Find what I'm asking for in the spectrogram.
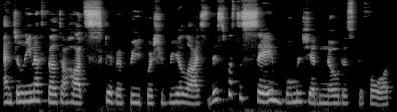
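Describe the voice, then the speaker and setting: A woman's voice: mid-range voice, moderate pace, darkish tone, slightly rough. A woman narrating a piece of fiction as an amateur audiobook-style reader. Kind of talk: scripted story narration.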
